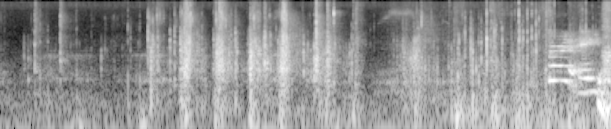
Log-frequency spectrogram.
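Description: Protective plastic film crackles and crinkles as it is peeled off a BitFenix Dawn TG tempered-glass PC case, a long run of close, irregular sharp crackles rising toward the end.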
